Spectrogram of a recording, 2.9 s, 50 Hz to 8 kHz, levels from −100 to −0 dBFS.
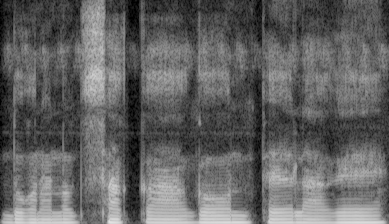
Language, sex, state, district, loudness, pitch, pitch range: Chakma, male, Tripura, Dhalai, -19 LUFS, 120 Hz, 115-120 Hz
